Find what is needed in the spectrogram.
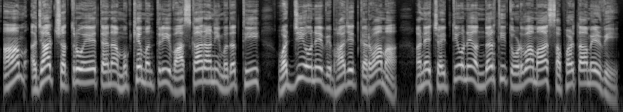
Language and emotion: Gujarati, neutral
